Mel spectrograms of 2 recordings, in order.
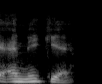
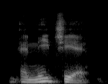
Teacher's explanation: With ni, when it comes before a K, we don't like that K in there.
